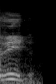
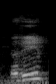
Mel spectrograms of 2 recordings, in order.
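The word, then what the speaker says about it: read: लेकिन जब past tense में सेकंड फॉर्म, पास्ट टेंस में जब आएगा रीड तो उसको पढ़ेंगे रेड, नॉट रीड, रेड। That is pronounced as रेड एंड in present tense it is pronounced as रीड। तो रीड और रेड में यही अंतर होता है, कहीं लोग सब जगह रीड ही पढ़ देते हैं, ये बहुत बड़ी भूल है।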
